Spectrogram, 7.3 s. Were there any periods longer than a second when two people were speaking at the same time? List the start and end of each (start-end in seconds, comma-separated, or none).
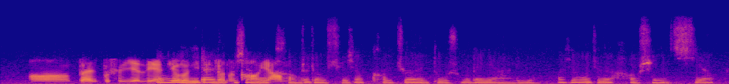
1.6-3.0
